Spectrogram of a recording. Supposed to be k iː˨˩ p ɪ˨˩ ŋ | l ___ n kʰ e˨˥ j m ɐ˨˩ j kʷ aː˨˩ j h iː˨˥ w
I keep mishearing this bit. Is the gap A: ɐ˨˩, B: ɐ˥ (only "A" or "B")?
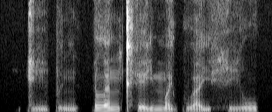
B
